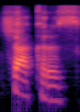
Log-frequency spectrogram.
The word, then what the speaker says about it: chakras: Pronuncia-se chakras como tchau, que controlam esses campos de energia ondulantes.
